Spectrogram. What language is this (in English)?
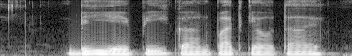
Hindi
